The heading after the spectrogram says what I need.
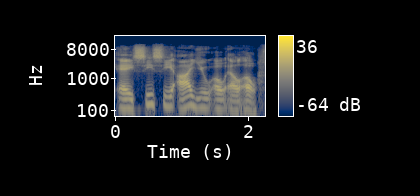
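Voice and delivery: letters spelled out one by one, slowly. Shown as a demonstration. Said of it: "but I can't pronounce it".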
